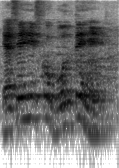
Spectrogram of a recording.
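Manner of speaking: normal talking voice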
